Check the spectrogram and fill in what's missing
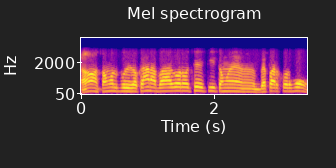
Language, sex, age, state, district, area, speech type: Odia, male, 45-60, Odisha, Kalahandi, rural, conversation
